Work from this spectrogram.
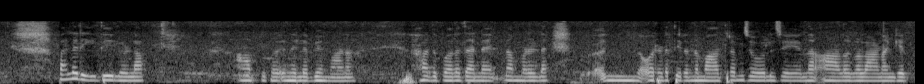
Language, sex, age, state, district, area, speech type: Malayalam, female, 18-30, Kerala, Pathanamthitta, rural, spontaneous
